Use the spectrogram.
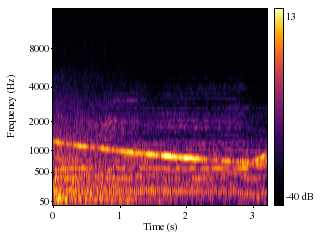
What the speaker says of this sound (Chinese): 灵车行经分队、消防车鸣笛致敬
